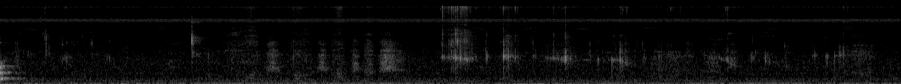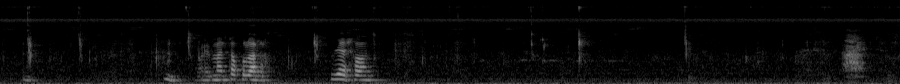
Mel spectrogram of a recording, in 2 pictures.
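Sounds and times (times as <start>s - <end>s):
person chewing food: 0.3s - 3.8s, 4.4s - 11.0s, 11.9s - 15.0s.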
